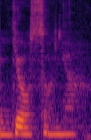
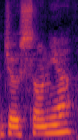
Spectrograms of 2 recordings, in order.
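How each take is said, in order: First: The name is said with a Spanish sound. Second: The name is said with an English sound.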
